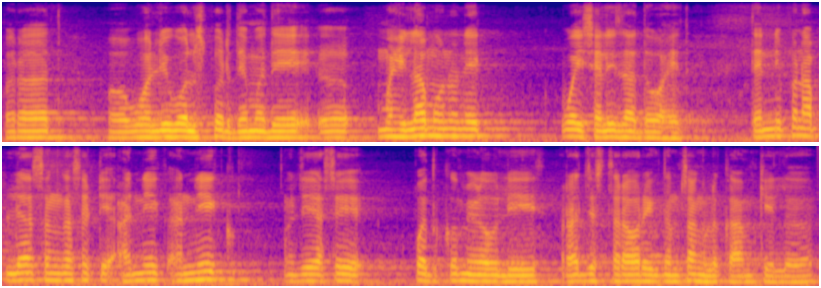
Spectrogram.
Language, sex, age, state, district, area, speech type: Marathi, male, 18-30, Maharashtra, Osmanabad, rural, spontaneous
